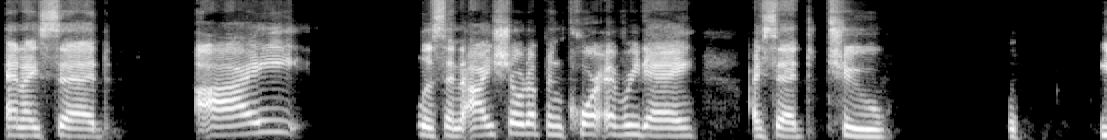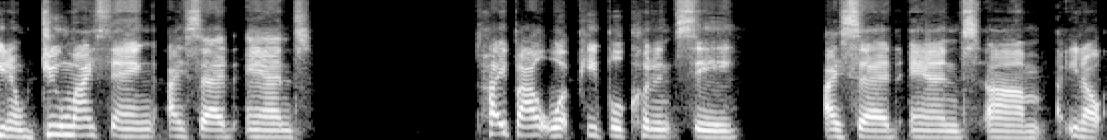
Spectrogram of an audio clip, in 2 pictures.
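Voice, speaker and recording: A woman's voice: on the low side, fairly even intonation, a little slow, a bit bright, no echo. A woman telling a story on a live stream, rambling with many fillers and reading chat comments. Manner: rambling with frequent "like" fillers and laughs; reads and answers chat comments.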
